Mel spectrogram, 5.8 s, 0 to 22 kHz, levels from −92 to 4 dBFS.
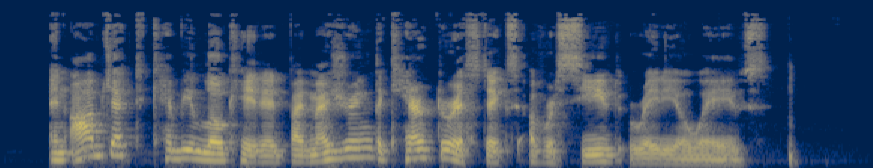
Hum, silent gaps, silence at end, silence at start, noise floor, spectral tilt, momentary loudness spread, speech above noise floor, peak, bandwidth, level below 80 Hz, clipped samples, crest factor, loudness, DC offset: none; none; 0.7 s; 0.35 s; -76 dBFS; -3.5 dB/octave; 7 LU; 53 dB; -2 dBFS; 17 kHz; -58 dBFS; under 0.1%; 20 dB; -22 LUFS; under 0.1%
